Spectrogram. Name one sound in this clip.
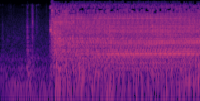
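An impact wrench rattles loudly and steadily.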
